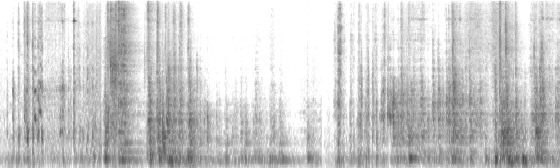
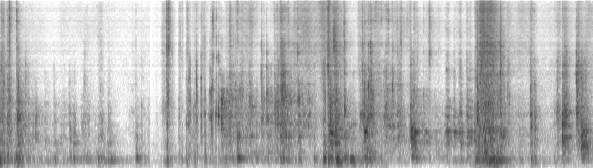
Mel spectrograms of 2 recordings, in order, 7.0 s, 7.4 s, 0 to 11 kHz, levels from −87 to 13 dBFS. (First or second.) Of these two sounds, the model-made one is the second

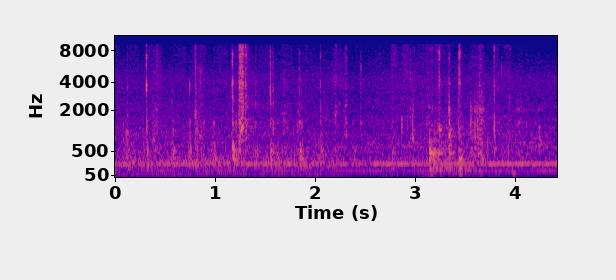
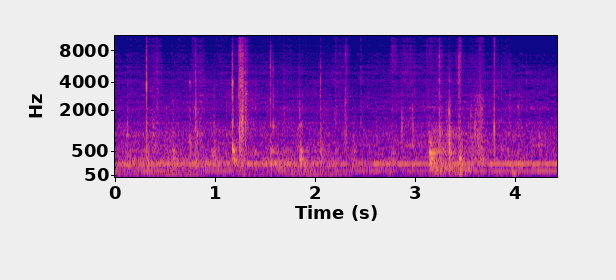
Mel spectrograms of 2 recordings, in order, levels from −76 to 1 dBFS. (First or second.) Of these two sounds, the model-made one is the second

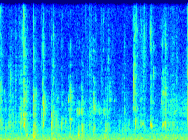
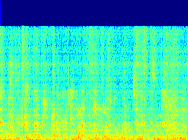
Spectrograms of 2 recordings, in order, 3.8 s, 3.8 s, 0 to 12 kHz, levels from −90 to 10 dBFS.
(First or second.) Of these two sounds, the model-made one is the second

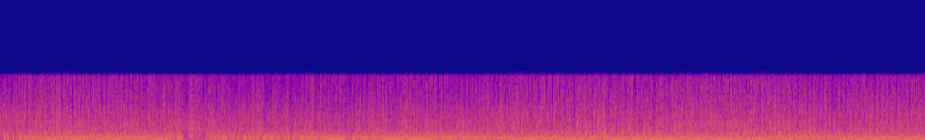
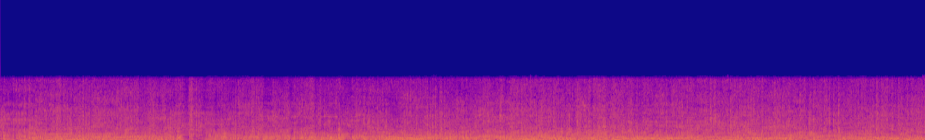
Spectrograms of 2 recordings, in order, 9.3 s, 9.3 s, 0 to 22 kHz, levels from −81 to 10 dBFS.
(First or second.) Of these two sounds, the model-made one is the second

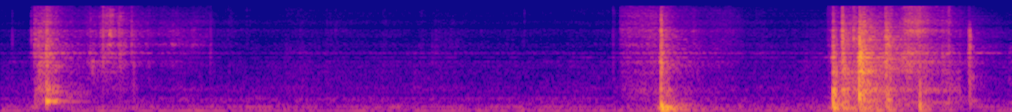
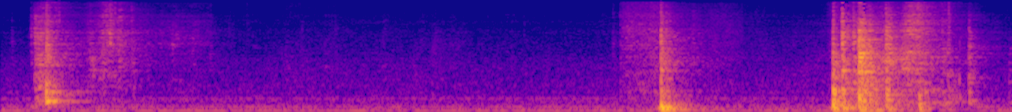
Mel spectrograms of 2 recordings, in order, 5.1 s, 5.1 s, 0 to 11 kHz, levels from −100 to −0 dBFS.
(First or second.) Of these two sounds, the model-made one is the first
